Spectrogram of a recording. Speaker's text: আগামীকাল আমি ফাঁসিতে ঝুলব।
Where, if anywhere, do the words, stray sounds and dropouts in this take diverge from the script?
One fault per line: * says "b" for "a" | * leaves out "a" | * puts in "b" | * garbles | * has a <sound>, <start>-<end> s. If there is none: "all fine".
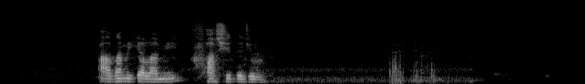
* has a laugh, 3.9-4.5 s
